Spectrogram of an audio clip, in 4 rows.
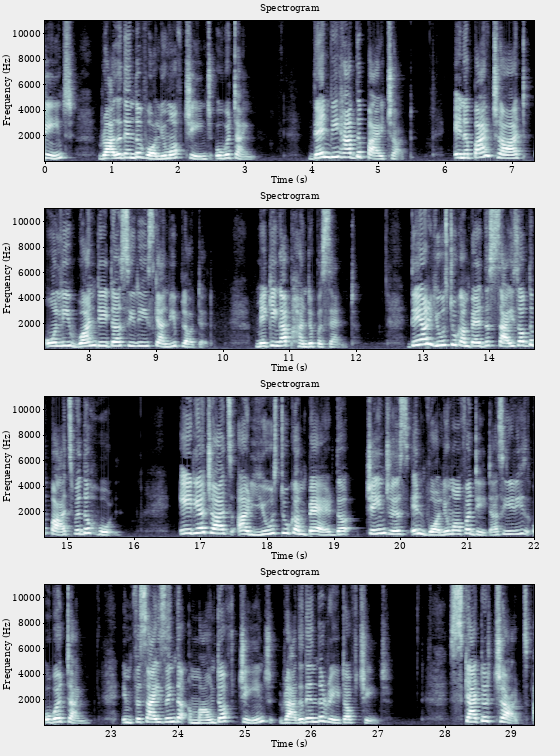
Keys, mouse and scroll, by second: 0.0-0.5 typing, 0.5 click, 6.3 middle click, 6.7 middle click, 6.9 middle click, 7.2 middle click, 8.0-9.0 scroll up 3, 9.6-10.1 scroll up 2, 10.1-11.4 typing, 11.5 click, 14.4 click, 15.0-15.4 drag, 15.8 click, 16.1 click, 16.3 drag, 16.6 click, 16.8 scroll down 1, 16.9-17.2 scroll up 1, 17.2 scroll down 1, 17.3-17.8 scroll up 1, 17.8 scroll down 1, 18.4 click, 19.5 click, 20.0 click, 20.2 click, 20.6 click, 20.9-23.9 typing, 22.7 click, 23.7 click.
